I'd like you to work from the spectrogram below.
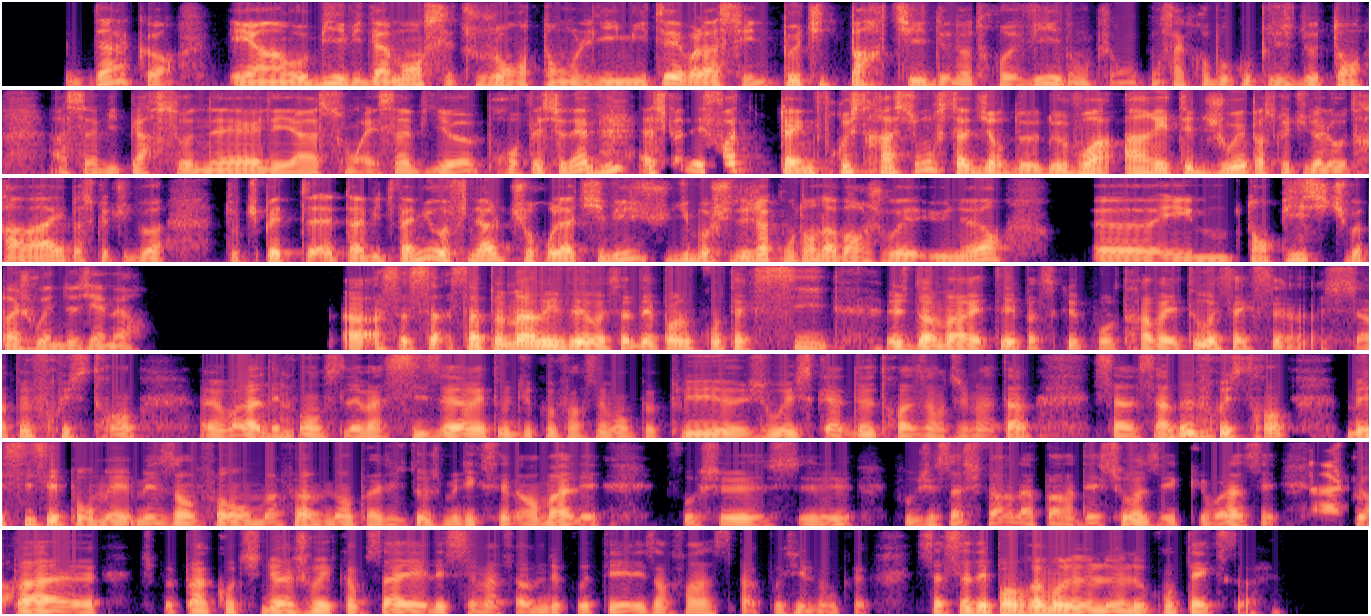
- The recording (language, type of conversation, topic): French, podcast, Quel est un hobby qui t’aide à vider la tête ?
- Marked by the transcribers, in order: tapping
